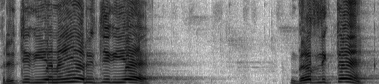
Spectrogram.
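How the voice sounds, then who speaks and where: High-voiced man teaching in a reverberant room. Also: lively intonation, a little slow, darkish tone. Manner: repeats key points with quiz-like questions to students. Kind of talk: classroom grammar lesson. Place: classroom.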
